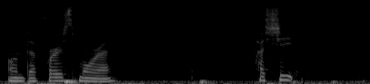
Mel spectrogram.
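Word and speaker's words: 橋: on the first mora hashi meaning bridge with an accent on the second mora hashi meaning edge with no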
